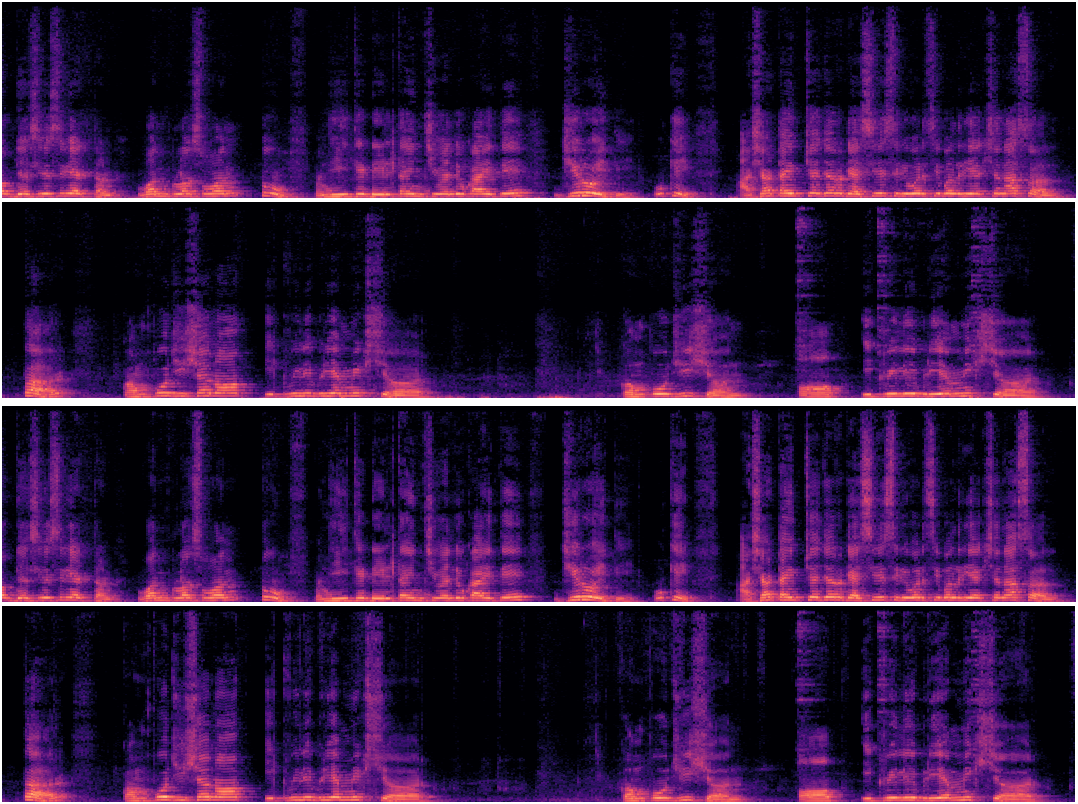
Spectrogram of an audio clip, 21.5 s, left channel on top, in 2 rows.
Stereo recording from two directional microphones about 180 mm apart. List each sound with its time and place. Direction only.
0.1 s speech: 25° right (ahead or behind); by 14.9 s 45° right (ahead or behind)
16.9 s speech: 45° right (ahead or behind)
